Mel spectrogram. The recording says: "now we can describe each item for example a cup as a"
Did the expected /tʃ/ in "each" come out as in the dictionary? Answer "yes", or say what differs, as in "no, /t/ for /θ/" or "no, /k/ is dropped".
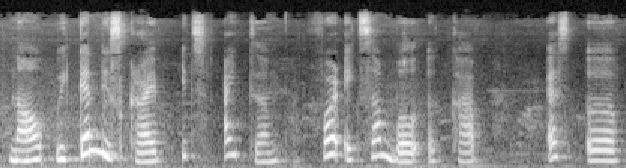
no, /s/ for /tʃ/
